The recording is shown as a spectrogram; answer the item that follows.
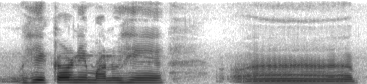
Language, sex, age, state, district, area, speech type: Assamese, female, 60+, Assam, Dhemaji, rural, spontaneous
